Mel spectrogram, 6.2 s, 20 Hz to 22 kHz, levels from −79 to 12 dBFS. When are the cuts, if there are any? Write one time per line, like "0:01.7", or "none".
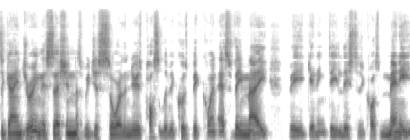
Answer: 0:01.1

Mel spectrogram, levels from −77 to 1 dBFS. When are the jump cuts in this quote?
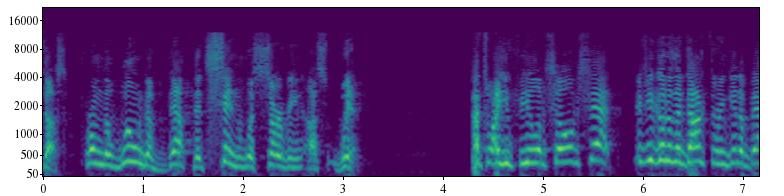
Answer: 0:03.9
0:05.8

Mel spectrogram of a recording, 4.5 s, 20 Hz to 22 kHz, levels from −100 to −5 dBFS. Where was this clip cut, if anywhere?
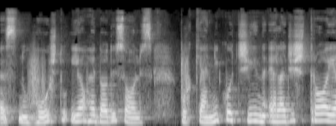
none

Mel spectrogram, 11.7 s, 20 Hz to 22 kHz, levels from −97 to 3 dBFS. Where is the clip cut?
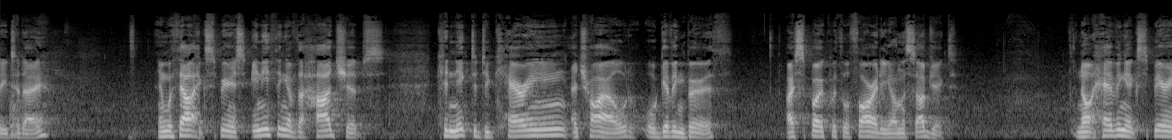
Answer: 0:02.0

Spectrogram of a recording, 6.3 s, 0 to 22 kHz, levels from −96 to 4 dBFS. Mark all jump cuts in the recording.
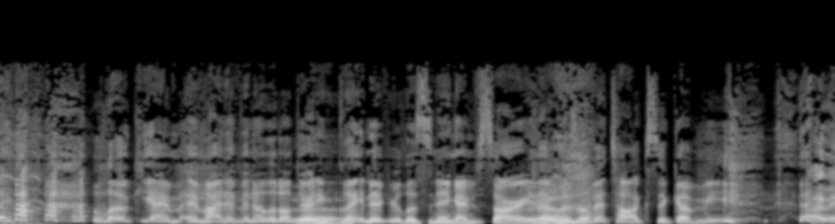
0:04.4

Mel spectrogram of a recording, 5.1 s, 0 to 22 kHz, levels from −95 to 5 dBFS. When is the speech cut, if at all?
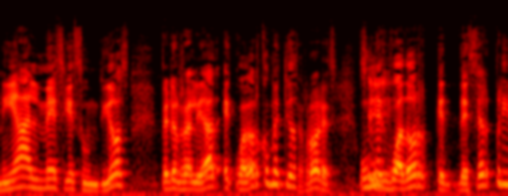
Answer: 0:03.0

